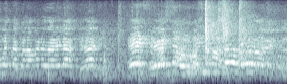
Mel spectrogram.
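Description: Men's voices calling out, with no clear words.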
